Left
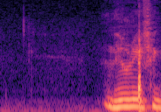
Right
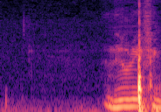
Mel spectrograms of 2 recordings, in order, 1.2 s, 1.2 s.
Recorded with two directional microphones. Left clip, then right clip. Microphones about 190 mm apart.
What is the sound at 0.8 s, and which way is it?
Speech, 25° left (ahead or behind).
